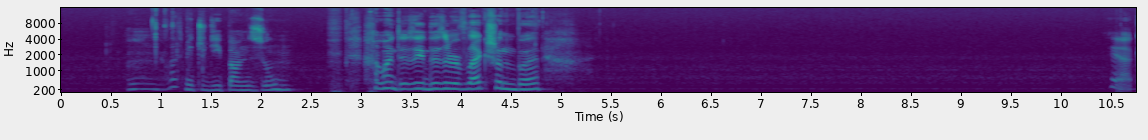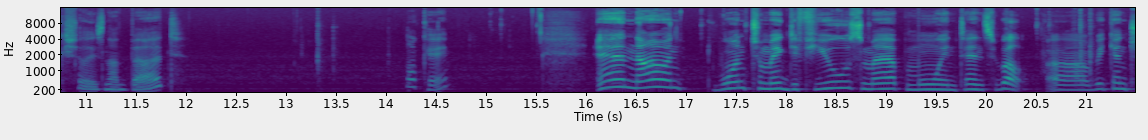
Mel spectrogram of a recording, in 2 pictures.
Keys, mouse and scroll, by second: 1.0 click, 1.1 click, 1.9 scroll up 1, 3.0 middle click, 3.1 middle click, 3.7 scroll up 1, 5.5 scroll down 1, 8.1-9.2 scroll up 1, 9.2-10.3 scroll down 1, 10.3-11.0 scroll up 1, 11.0 scroll down 1, 12.0 scroll up 1, 12.7-13.2 scroll down 1, 15.1 click, 17.1 click, 18.5 click, 20.5 click, 20.6 click, 21.0 m.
